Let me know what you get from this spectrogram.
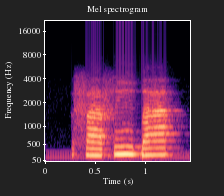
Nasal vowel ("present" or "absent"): present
